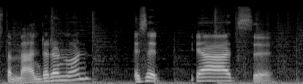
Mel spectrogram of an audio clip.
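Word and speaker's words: 鸭子: Yazi is pronounced with a first tone. In Mandarin, there are four tones, which are essential to distinguish the meaning of words. The first tone is a high, level tone.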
